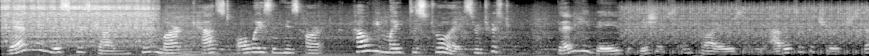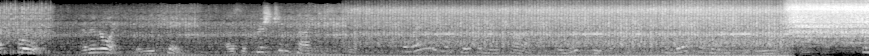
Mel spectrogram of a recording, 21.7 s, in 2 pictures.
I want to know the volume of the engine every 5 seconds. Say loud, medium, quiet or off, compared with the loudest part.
medium, quiet, quiet, medium, loud.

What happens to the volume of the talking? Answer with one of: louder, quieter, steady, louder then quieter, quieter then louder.
quieter.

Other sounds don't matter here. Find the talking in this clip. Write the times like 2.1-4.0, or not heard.
0.0-21.6.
